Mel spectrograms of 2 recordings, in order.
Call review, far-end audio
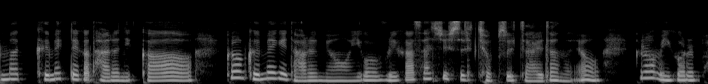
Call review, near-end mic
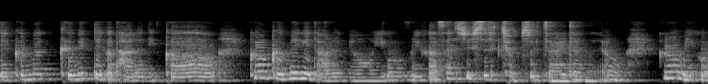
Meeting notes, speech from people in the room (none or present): none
